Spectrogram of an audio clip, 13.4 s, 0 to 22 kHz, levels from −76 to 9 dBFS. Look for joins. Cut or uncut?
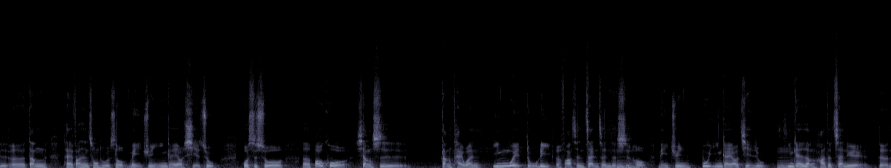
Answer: cut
